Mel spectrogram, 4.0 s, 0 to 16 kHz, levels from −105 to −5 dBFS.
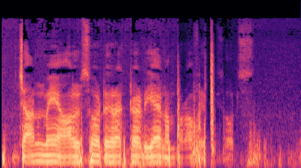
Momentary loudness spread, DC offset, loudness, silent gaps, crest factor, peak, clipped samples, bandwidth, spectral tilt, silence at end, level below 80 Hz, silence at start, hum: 17 LU; under 0.1%; -16 LUFS; none; 16 dB; -2 dBFS; under 0.1%; 11.5 kHz; -6.5 dB/octave; 0.25 s; -30 dBFS; 0.05 s; none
